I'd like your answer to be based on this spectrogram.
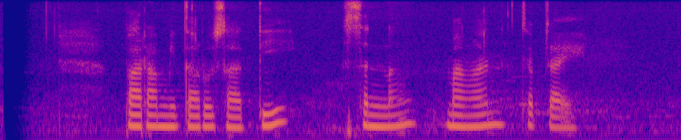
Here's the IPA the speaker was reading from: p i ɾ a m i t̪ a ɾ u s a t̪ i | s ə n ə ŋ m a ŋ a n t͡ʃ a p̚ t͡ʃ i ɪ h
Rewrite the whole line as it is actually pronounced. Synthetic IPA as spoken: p a ɾ a m i t̪ a ɾ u s a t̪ i | s ə n ə ŋ m a ŋ a n t͡ʃ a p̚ t͡ʃ a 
